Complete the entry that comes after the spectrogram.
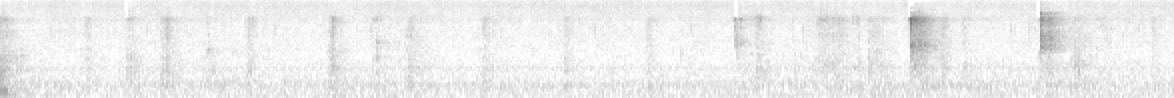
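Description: Faint close-up mouth sounds of chewing nacho chips with the mouth closed: soft, scattered wet clicks, with a few sharper clicks about two-thirds of the way through.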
